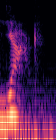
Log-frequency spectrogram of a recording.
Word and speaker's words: Aike: the same story here ache literally means oak the locals sometimes pronounce it yak last week we mentioned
